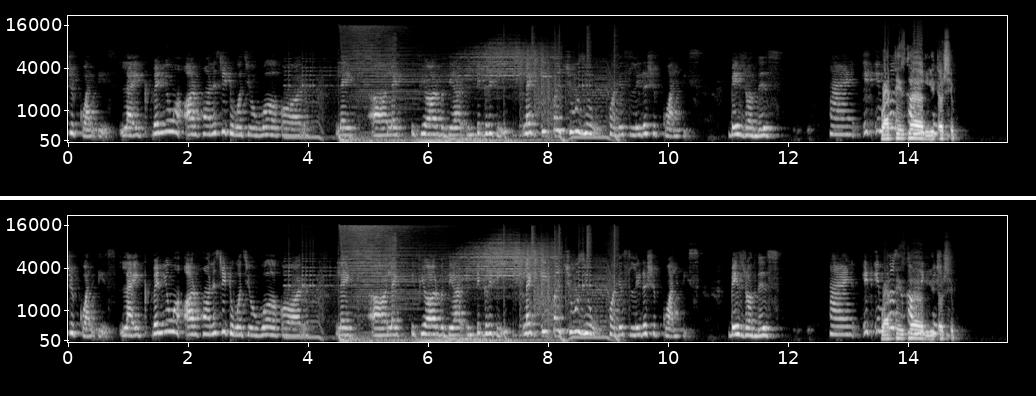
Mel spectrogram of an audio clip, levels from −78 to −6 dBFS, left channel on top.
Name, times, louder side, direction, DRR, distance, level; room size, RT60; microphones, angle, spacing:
voice 1, 0.0-4.0 4.5-4.7 5.0-10.2 11.0-11.8 12.7-14.5, right 2 dB, 60° right, 2.0 m, -23 dB
sound 1, 3.6-9.2, right 2 dB, 20° right, 0.5 m, -33 dB
voice 2, 13.6-14.9, left 3 dB, 45° left, 0.6 m, -17 dB
25.0 x 8.6 x 2.5 m
head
